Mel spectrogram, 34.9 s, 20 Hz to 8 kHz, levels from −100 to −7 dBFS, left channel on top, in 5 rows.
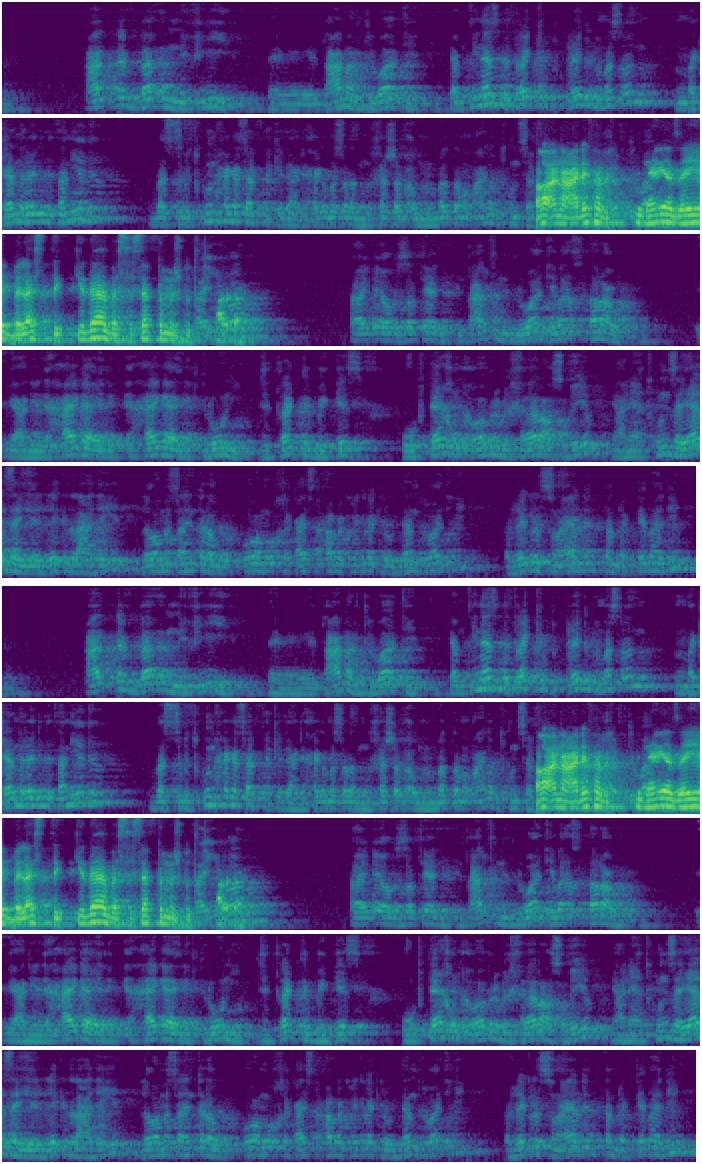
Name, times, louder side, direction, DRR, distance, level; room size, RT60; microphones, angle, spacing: voice 1, 0.8-2.3 2.7-4.2 4.5-6.5 6.7-8.0 8.5-12.3 13.0-13.7 15.9-16.4 17.4-20.2 20.9-24.5 24.9-32.6 32.9-34.7, right 1 dB, 75° right, 6 dB, 5.7 m, -48 dB
voice 2, 12.3-13.1 13.3-16.2, equal, ahead, 9 dB, 1.3 m, -27 dB
29.0 x 26.5 x 7.4 m, 0.63 s
head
